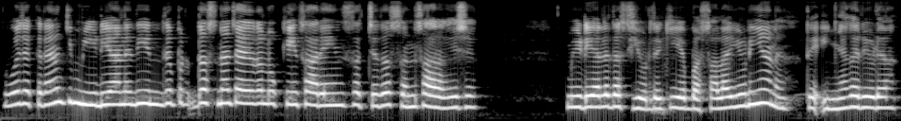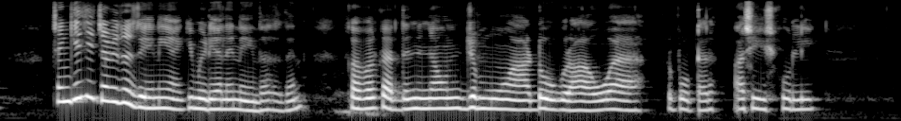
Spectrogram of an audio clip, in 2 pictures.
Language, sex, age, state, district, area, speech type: Dogri, female, 30-45, Jammu and Kashmir, Jammu, urban, spontaneous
